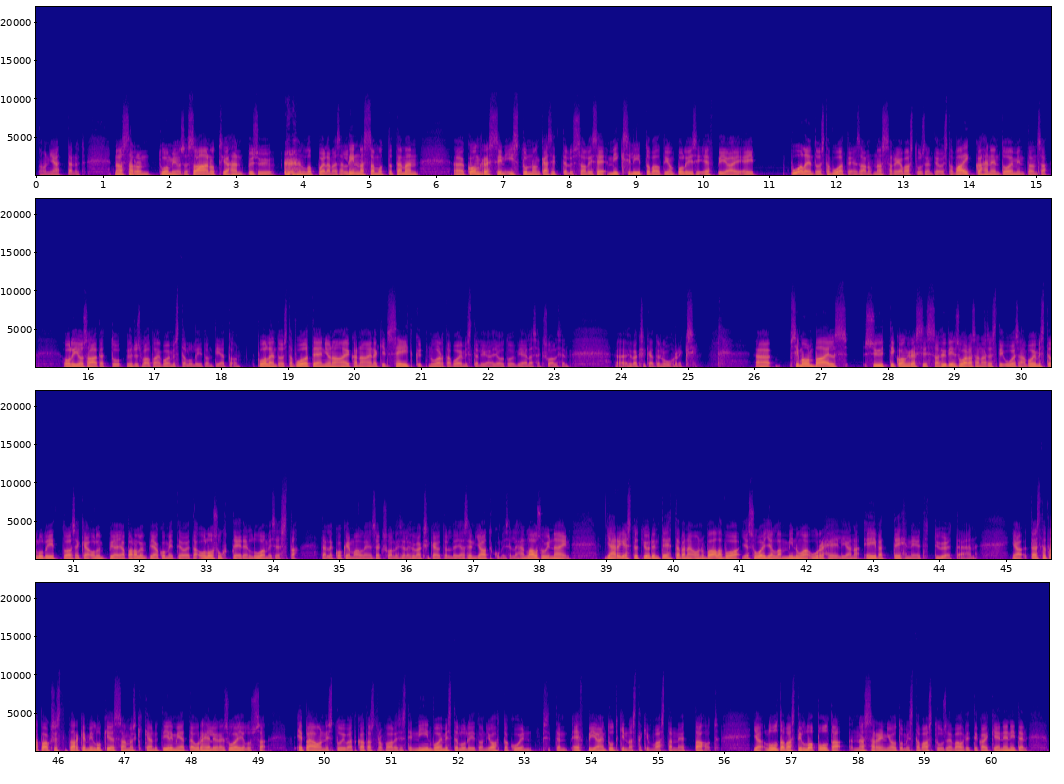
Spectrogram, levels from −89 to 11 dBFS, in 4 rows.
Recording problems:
muffled; very; fading above 1.5 kHz

